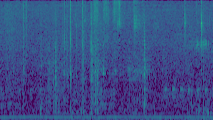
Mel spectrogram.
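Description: Faint, scattered ticks and taps of a clear plastic soap stamp being pressed and held down on a soft castile soap bar, over a steady low hum.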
